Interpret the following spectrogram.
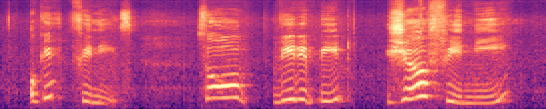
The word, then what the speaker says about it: finissent: Okay, so it becomes Finese. Okay, E N T is not pronounced here. So what is the pronunciation of this with plural ill and L is Finese. Okay, Finese.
